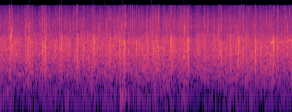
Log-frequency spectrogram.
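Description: Theatre audience applauding, a dense, steady patter of many hands clapping.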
